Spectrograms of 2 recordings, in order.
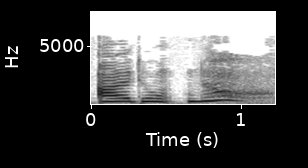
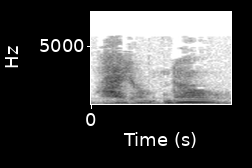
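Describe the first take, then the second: First: Slow, high, rising despair; anguished cry. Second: Soft, lost admission; helpless murmur. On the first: Tormented mother twisting the rompers, slow anguished rise. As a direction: draw it out higher in helpless anguish. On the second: Tormented mother answering her child, soft and helpless. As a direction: let it fall away quietly. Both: A narrator's reading.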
